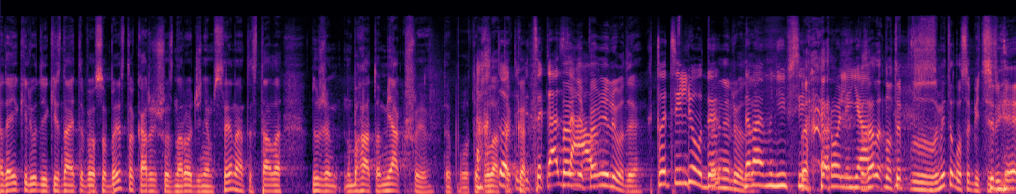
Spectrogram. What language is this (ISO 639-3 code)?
ukr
